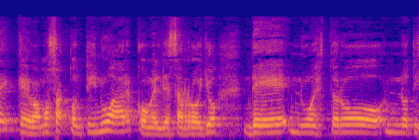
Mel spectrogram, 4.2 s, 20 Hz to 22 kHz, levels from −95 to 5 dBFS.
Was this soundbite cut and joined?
no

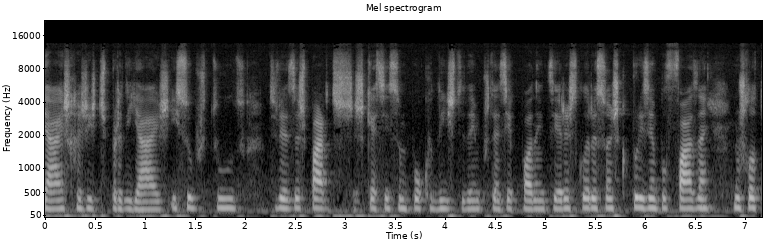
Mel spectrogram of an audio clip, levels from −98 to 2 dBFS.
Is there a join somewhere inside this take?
yes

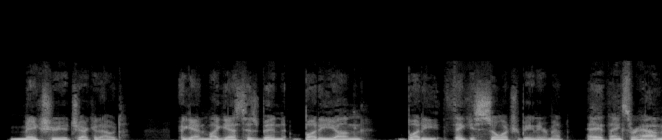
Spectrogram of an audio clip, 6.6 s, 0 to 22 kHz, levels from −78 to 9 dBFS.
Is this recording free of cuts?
yes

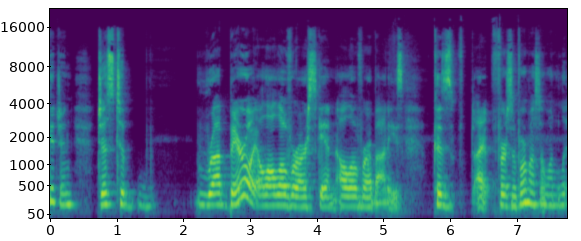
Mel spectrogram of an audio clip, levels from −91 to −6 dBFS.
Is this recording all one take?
yes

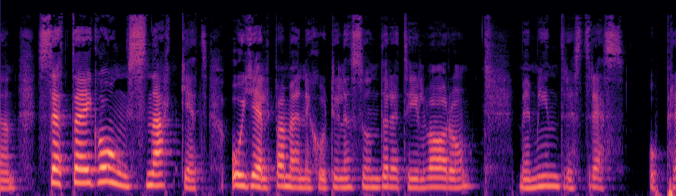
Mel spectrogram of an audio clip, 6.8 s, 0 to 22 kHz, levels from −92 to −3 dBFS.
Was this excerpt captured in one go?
yes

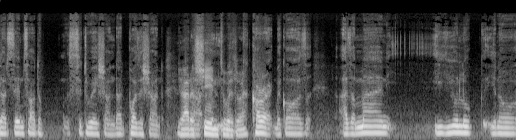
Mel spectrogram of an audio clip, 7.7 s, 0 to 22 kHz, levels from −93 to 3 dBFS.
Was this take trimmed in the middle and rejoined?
no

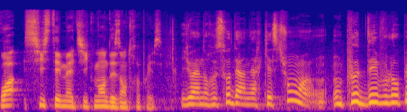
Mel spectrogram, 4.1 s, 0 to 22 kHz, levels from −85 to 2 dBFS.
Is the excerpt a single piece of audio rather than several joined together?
yes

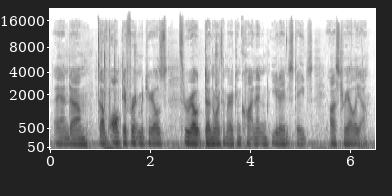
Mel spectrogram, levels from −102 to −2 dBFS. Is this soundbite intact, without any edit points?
no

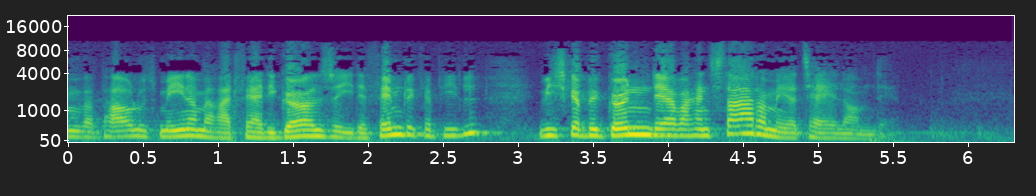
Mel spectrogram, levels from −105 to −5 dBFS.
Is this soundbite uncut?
yes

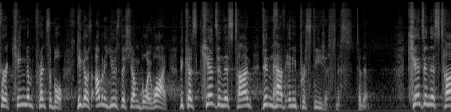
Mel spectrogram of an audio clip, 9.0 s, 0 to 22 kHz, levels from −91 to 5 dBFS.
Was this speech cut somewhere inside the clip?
no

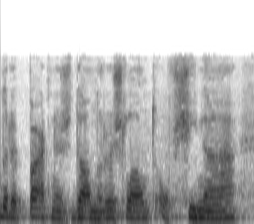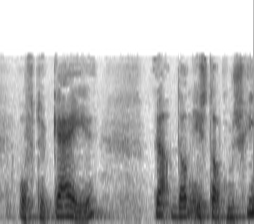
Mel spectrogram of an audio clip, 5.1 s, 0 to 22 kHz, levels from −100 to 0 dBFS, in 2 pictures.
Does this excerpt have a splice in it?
no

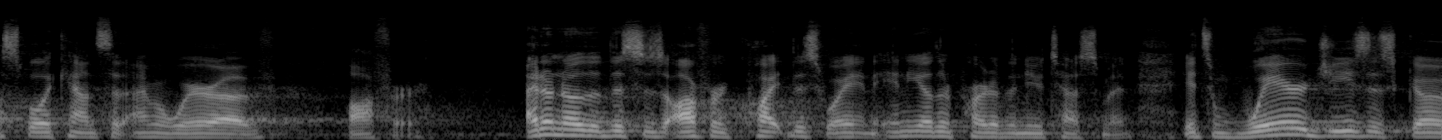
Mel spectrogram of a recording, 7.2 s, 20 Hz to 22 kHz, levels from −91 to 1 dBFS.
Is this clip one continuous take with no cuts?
yes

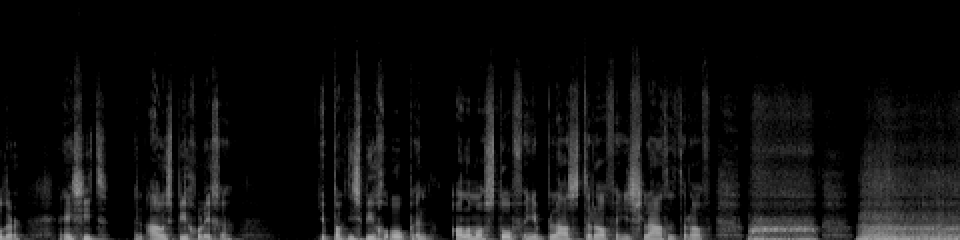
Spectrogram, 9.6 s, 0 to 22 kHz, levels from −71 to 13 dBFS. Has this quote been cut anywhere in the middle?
no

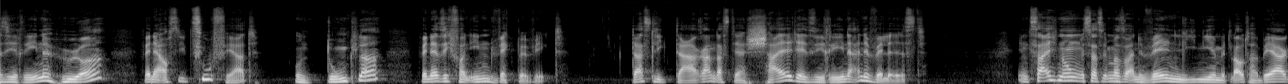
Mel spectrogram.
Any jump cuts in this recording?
no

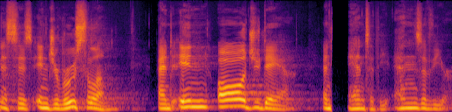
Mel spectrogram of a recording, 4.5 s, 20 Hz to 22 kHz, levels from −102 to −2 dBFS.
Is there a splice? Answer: yes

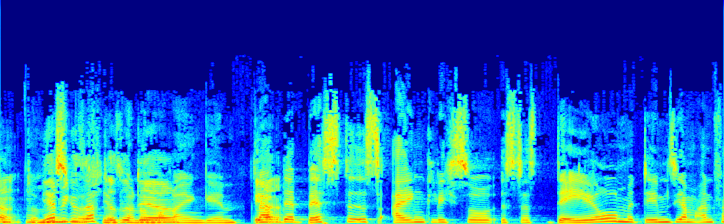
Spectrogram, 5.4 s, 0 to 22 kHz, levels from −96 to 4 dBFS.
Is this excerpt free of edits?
no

